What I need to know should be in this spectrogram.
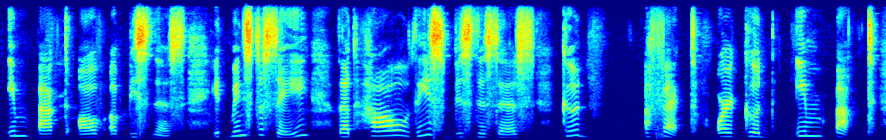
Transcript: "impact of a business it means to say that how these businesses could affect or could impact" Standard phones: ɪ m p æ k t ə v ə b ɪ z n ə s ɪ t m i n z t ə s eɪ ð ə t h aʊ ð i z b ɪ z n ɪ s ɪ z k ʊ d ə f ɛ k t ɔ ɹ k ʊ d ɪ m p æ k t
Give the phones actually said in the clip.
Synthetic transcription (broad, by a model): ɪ m p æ k t ə v ə b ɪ s n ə s ɪ t m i n s t ə s eɪ ð ə t h aʊ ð i s b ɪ s n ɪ s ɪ s k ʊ d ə f ɛ k t ɔ ɹ k ʊ d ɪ m p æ k t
